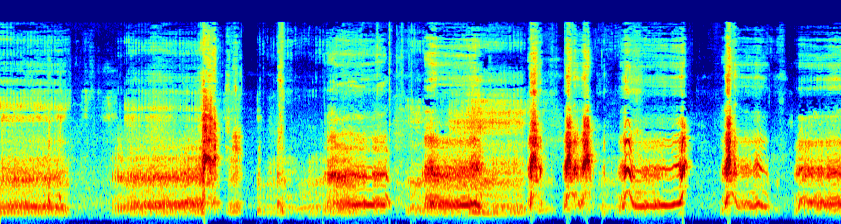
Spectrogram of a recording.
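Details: Female dog guarding her treat from her sister from inside a laundry basket: long low rumbling growls rising into snarling, whining peaks, with brief pauses and several sharp bursts in the latter half.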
